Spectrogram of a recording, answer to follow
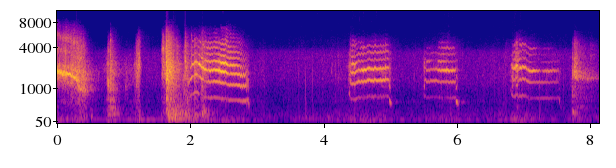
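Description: Cat meowing about five times, the calls short and pitched, with two quick knocks about a second in.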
